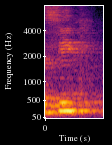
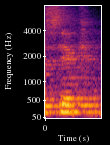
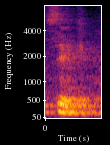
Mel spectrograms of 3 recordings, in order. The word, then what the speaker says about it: Sikh: so for your information do not pronounce the word sick as in seek if you Google any videos from England in England they all say see and it's actually sick so let's do a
